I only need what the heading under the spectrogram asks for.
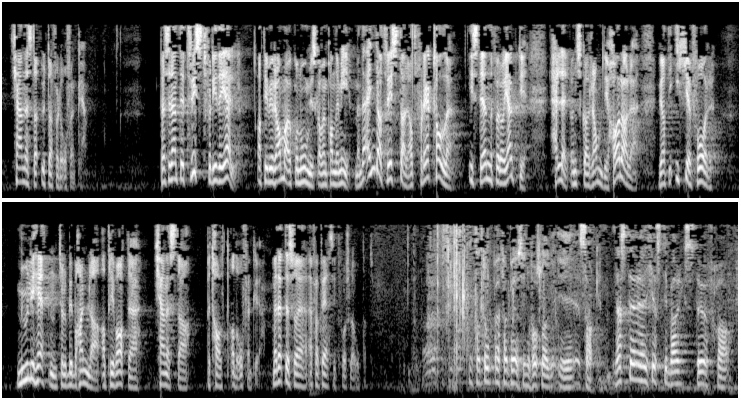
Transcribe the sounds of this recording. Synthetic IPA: çæːnəst̪ɑʔʉːt̪ɑfɔɖɛ̰ʔɔfə̰nt̪lɪə | pʰɾɛsɪd̪ɛnt̪æʈ̪ʰɾɪst̪fɔɖiːd̪ɛjɛlːɑt̪̚d̪ɪʋɪlɾɑmːɑœkʊnuːmɪskɑʋɛnpʰɑnd̪ɛmiːmɛnd̪ɛæɾɛnd̪ɑt̪ʰɾɪst̪ɑɾəɑt̪fleːʈʰɑlə | ɪst̪eːd̪n̩fɔɾɔjɛlpd̪ɪhɛlːəɾœnskɑɾɑmd̪ɪhɑːɾɑɾə̰ʋɛːɑt̪̚d̪ɪʔɪçːəfoːɾ | mʉːlɪɦeːt̪nt̪ʰɪlɔbliːbəhɑnd̪lɑ̰ʔɑ̰ʋpʰɾɪʋɑːt̪ə | çæːnəst̪ɑ | b̥ət̪ʰɑːlt̪ʰɑ̰ʋd̪ɛɔfənt̪lɪ̰əmɛd̪ɛt̪ːəsɔæɾɛ̰fæpʰeːsɪt̪fɔʂɭɑ̰ːɡʊp̚t̪ʰɑ̥t̪ː | st̪ʰɑt̪n̩t̪ʰɑt̪ːʊpːɛfæpeːsiːnəfɔʁʂlɑːɡɪsɑ̰ːkənnɛst̪əɛçɪʁst̪ɪbæʁɡsd̪øːfɾɑː

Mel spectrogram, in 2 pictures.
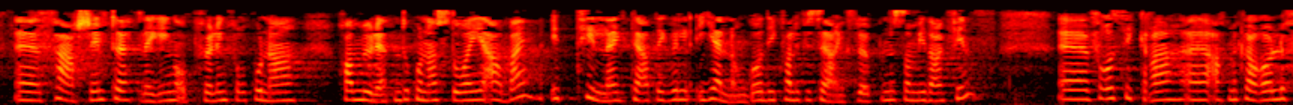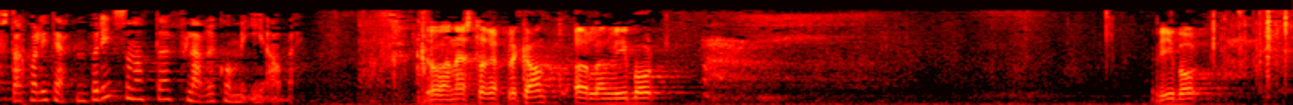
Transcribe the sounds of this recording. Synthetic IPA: sæːʁʂɪlt̪ʰːʁɛt̪ːlɛɡːɪŋɔɔpːfœlːɪŋfɔɾɔkʰʉnːɑ | hɑːmʉːlɪeːt̪nɪlɔkʉnːɑst̪oːɪʔɑɾbæɪɪt̪ʰɪlːɛɡt̪ʰɪlɑt̪ɛɡʋɪljɛnːɔmɡoːd̪ikʰʋɑlɪfɪseːɾɪŋsløːpənəsɔmɪd̪ɑːɡfɪns | fɔɾɔsɪkːɾəɑ̰t̪mɛkʰlɑːʁəɾɔlœft̪ɑkʰʋɑlɪt̪ʰeːt̪n̩pɔd̪ɪsɔnːɑt̪̚d̪ɛflæːɾəkʰɔmːə̰ɾɪ̰ʔɑ̰ɾbæɪ | d̪ɛːʋænɛst̪əɾɛplɪkɑnt̪ɑɾlənʋiːbol | ʋiːbol

